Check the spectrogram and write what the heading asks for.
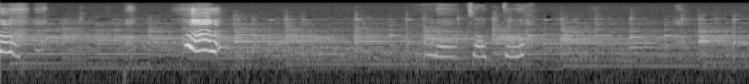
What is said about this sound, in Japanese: だったら泣いてねえで笑えよ。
